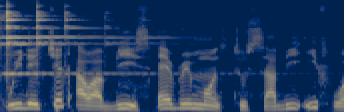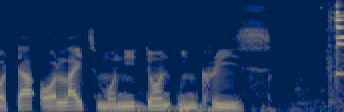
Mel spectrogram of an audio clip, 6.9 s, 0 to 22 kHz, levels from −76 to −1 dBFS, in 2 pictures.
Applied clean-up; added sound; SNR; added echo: none; Doorbell; -2 dB; none.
